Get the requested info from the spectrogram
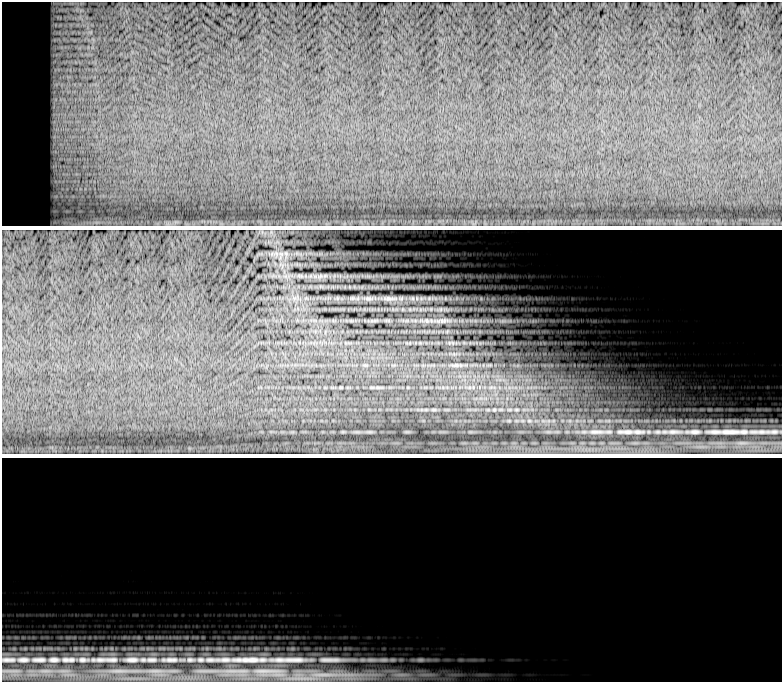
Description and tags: Stinger Build Up
A quick nail biting sound which builds in speed to get anxiety up. Use it wisely.
creepy, scary, horror, tense, stinger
